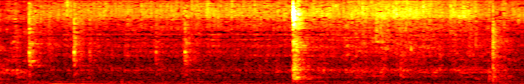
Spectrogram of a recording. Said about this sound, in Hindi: सिर्फ अदरक लहसुन का थोड़ा सा कच्चापन जाने तक फ्राई करना है।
